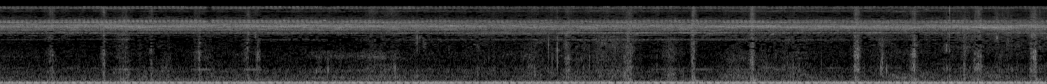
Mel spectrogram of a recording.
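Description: A continuous high-pitched drone of insects, with a steady low rumble underneath and scattered faint clicks.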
